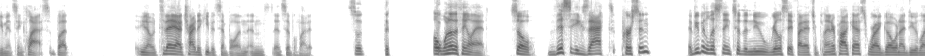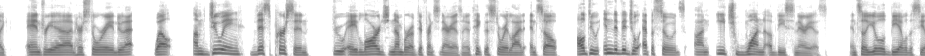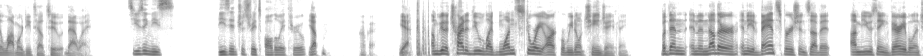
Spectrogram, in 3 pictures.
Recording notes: This was a live class recorded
